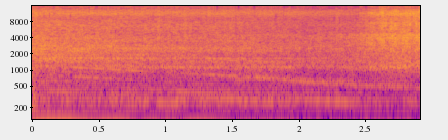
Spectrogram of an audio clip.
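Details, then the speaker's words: Chevrolet Matiz after engine rebuild (valve stem seals, head gasket, skimmed block), blipped at idle: revs stay high and sag slowly over a few seconds after the throttle is released; overrun cause unknown. "So, you watch my foot. My foot's off it and it still does it, look, it still carries on."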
